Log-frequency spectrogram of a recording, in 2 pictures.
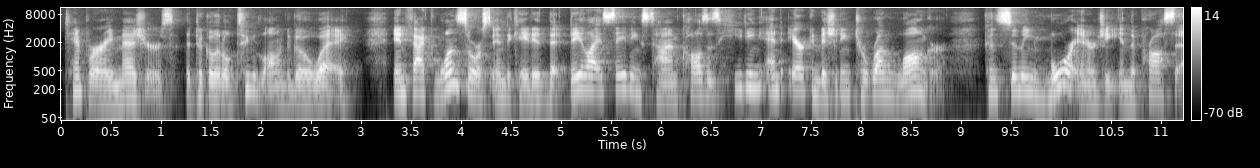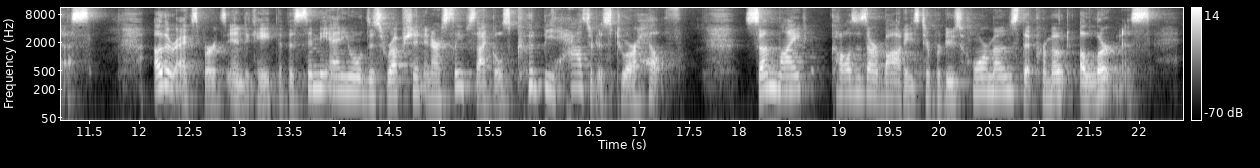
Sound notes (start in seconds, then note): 3.3 normal voice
